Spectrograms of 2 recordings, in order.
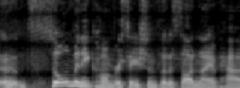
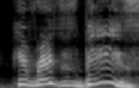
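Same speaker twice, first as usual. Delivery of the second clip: high, drawn-out mock disbelief; mock outrage; 12 semitones higher, 4 dB louder, much slower than usual. Fan hyping up a beekeeper action hero, mock outrage. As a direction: stretch it out in comic outrage.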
